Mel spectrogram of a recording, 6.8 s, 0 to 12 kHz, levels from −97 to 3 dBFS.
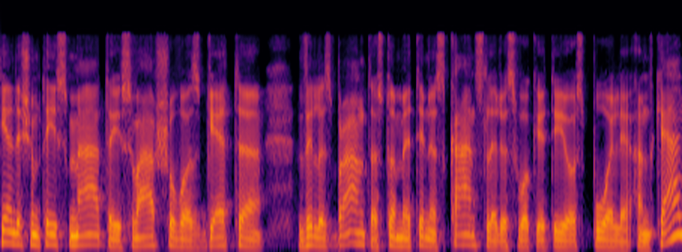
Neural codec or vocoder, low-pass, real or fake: codec, 16 kHz, 4 kbps, X-Codec, HuBERT features, trained on LibriSpeech; 7.2 kHz; fake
